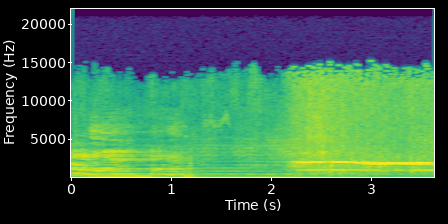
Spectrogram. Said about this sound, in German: Ein Hirsch, der in der Dämmerung singt. Sein Ruf wie ein Echo aus Jahrhunderten.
